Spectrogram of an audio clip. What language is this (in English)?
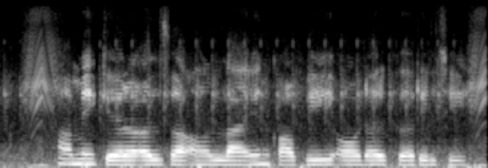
Magahi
